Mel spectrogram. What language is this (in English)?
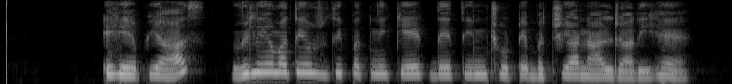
Punjabi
